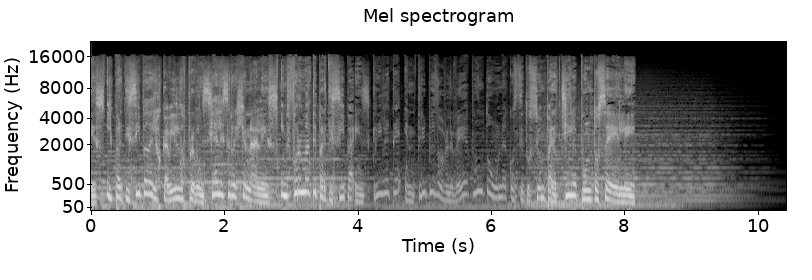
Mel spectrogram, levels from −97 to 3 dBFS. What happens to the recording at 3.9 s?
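Zipper noise runs from 3.52 s to 4.26 s, so 3.9 s falls in the middle of it. Here the level drops by about 15 dB, but in discrete steps of about 2 dB, roughly ten per second, instead of a continuous glide. Each abrupt jump puts a tiny discontinuity in the waveform, and those small clicks string together into a ticking, zipping texture that rides on the sound for as long as the level is moving.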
